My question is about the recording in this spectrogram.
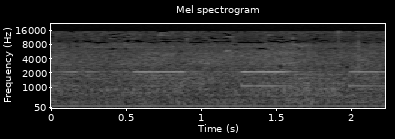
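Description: A vehicle's reversing alarm beeping faintly and repeatedly, over a steady low hum.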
